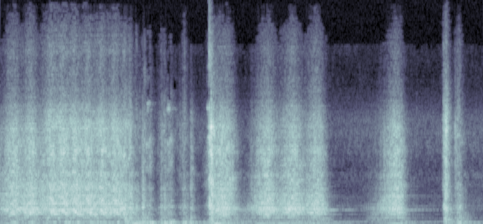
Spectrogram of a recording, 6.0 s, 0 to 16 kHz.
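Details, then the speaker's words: Project Scimp car, battery just charged and reading almost 13 volts, throttle pumped twice: slow, uneven cranking bursts that drag and fade without catching; battery already dead, jump box needed. "Yeah, what do you know? It's already dead. I'll try jump box."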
